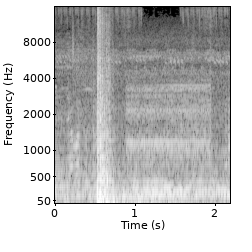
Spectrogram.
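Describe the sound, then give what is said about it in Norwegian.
A white armoured Toyota SUV with bulletproof glass, heard from the passenger seat while driving through the desert on an Iraqi airbase: a steady low engine and road rumble, broken early on by one sharp, loud thump. “Jeg er passasjer i en hvit Toyota SUV som er utstyrt med skuddsikkert glass og pansret dører.”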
